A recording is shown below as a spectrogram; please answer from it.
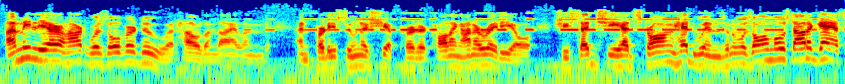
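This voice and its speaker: An American man narrating a scripted story for children as a 1950s radio host, phrasing it clearly and dramatically. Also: medium pitch. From American Midwest. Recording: dull, noisy vintage 1950s radio recording.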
